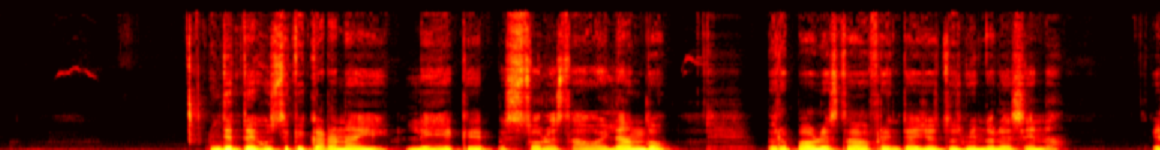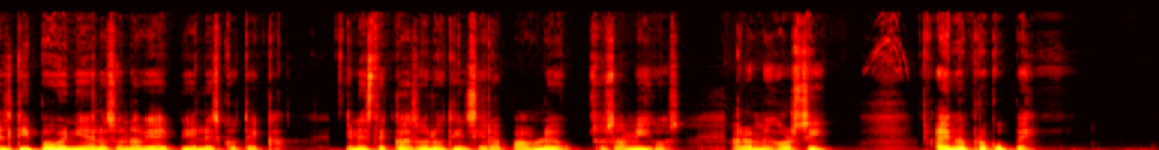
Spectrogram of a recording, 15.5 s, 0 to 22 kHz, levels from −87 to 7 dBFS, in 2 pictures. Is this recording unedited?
no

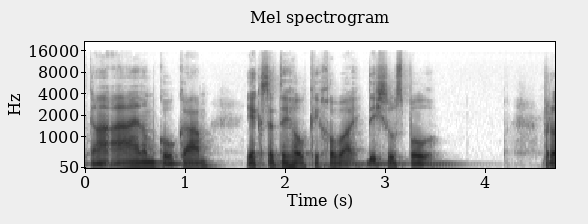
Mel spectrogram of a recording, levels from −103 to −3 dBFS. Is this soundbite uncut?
yes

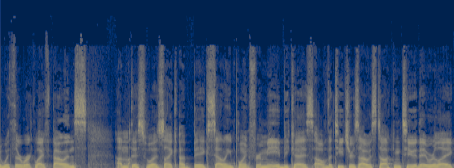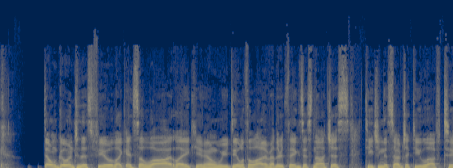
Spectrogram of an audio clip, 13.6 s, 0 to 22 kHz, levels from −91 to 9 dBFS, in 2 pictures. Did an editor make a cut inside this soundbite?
yes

